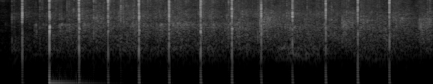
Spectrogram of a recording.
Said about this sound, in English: We do it through clapping for each other. And we do it for, we just clap. Let's clap for our staff all again.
